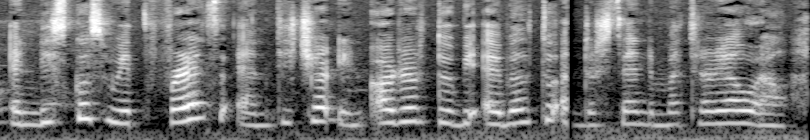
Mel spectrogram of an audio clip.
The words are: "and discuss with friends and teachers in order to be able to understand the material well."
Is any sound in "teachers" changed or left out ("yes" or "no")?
yes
